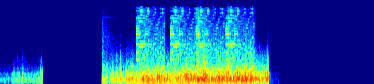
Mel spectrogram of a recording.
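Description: Bright chimes ring as coins are collected.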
